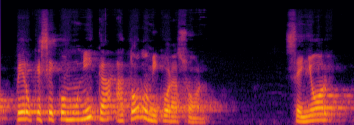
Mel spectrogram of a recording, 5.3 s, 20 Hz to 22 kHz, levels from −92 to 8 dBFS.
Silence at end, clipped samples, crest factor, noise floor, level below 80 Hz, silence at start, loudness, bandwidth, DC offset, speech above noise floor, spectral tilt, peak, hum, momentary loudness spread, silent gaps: 0 s; under 0.1%; 14 dB; -63 dBFS; -54 dBFS; 0 s; -15 LUFS; 11 kHz; under 0.1%; 48 dB; -7 dB/octave; 0 dBFS; none; 9 LU; none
